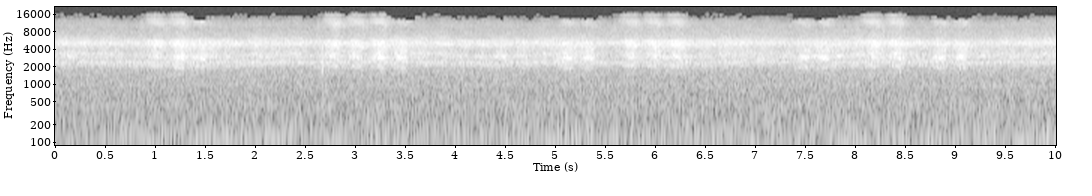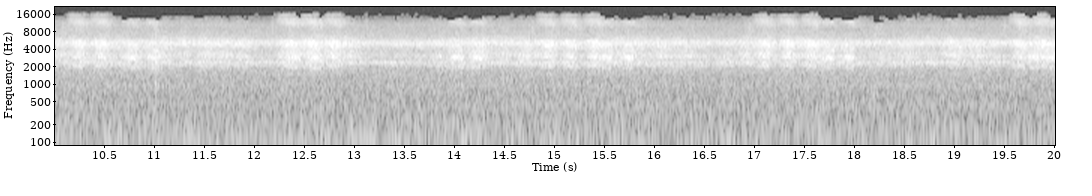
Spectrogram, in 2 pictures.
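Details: Crickets and other bugs chirping in a dense, steady high-pitched chorus, with brighter shrill pulses about every two seconds over a constant buzzing hum.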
